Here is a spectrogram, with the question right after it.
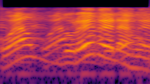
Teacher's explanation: ضاد مستطيله فخمه فيها صفه الاستطاله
